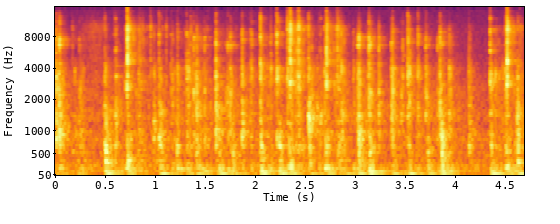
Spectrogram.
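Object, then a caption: Plastic membrane keyboard. Fingertips of both hands type quickly on a full-size black plastic Logitech wave-style ergonomic membrane keyboard with a hollow body. The result is a fast stream of short, bright, hollow plastic clacks. Faint music may sit underneath.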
